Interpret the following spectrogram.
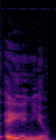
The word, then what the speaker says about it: ANU: Is it a new consultants or a new consultants? It's ANU. ANU.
